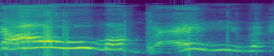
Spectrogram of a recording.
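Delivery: loud, high mock wail; over-the-top trolley driver. Trolley driver leaping from his trolley, hammed-up wail. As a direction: stretch out a hammed-up lament. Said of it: "he's like".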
